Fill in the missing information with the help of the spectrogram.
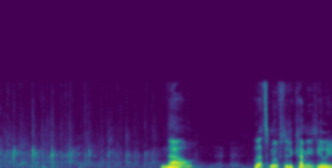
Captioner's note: applause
